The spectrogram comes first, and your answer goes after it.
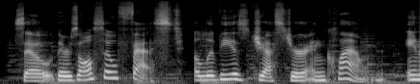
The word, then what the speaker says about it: Feste: [Feste is I’m told pronounced ‘Festy’ or Festay] I’m so sorry.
